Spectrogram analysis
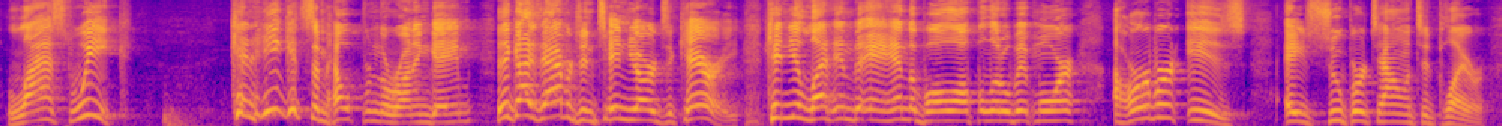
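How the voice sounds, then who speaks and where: Male sports debate host, high and very lively, argumentative and emphatic. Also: a little slow. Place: TV studio.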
